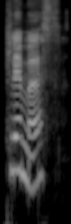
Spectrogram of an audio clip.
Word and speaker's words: Plymouth: But we change the way we say the word mouth when it's at the end of the word, when it's at the end of the place name. It sounds different to how you would expect. We have Plymouth, Bournemouth, Yarmouth. So instead of mouth, it becomes muth. We have the schwa there.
